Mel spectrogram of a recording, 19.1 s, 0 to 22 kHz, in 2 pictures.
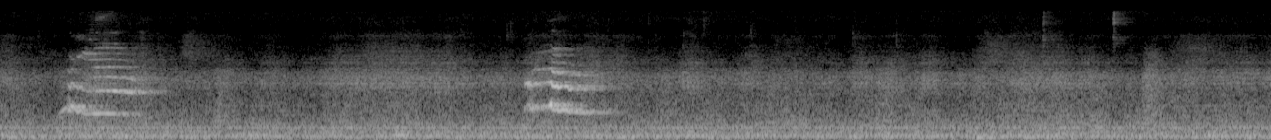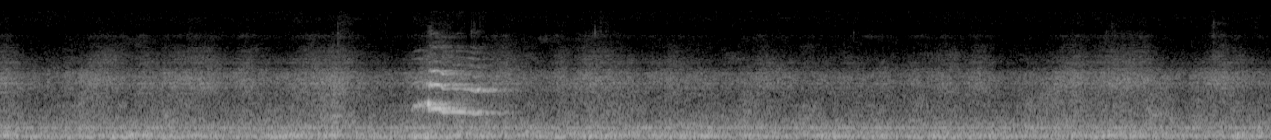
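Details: Kitten making nom nom noises while eating; three brief descending mews at about 1, 4 and 13 seconds, separated by long quiet stretches with a constant low hum.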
